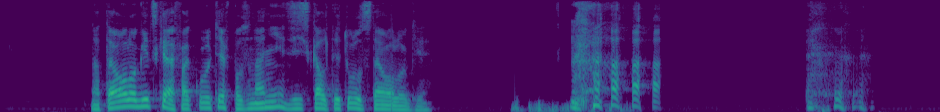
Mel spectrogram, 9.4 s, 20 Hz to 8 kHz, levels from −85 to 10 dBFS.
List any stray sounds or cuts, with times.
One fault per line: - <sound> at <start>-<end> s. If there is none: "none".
- laugh at 5.1-6.7 s
- laugh at 8.0-8.8 s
